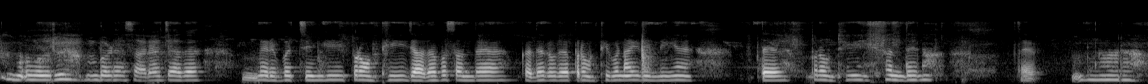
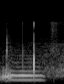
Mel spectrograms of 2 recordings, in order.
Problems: none marked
